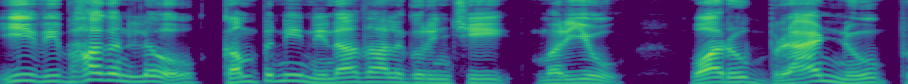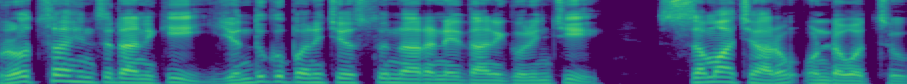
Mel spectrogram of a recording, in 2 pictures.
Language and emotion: Telugu, neutral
